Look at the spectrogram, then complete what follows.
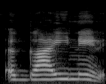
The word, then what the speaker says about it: gagner: Then the next verb is gagner. This second G is silent.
